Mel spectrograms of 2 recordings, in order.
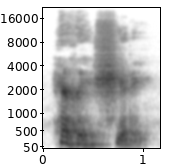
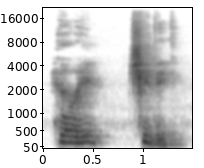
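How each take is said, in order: First: The surname begins with an sh sound. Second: The surname begins with a ch sound. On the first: This is how the kids jokingly said the name. "we were kids. How did we pronounce his name?" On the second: This is the name's proper pronunciation. "I'll tell you how to pronounce it"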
